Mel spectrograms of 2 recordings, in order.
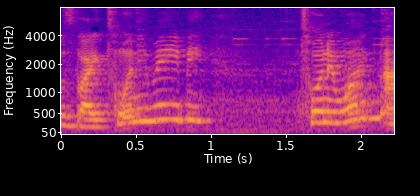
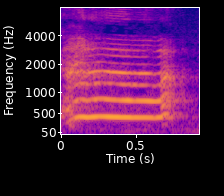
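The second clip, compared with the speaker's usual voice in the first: exclaim; 9 semitones higher than usual. Retold or imitated. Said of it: "she was like".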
